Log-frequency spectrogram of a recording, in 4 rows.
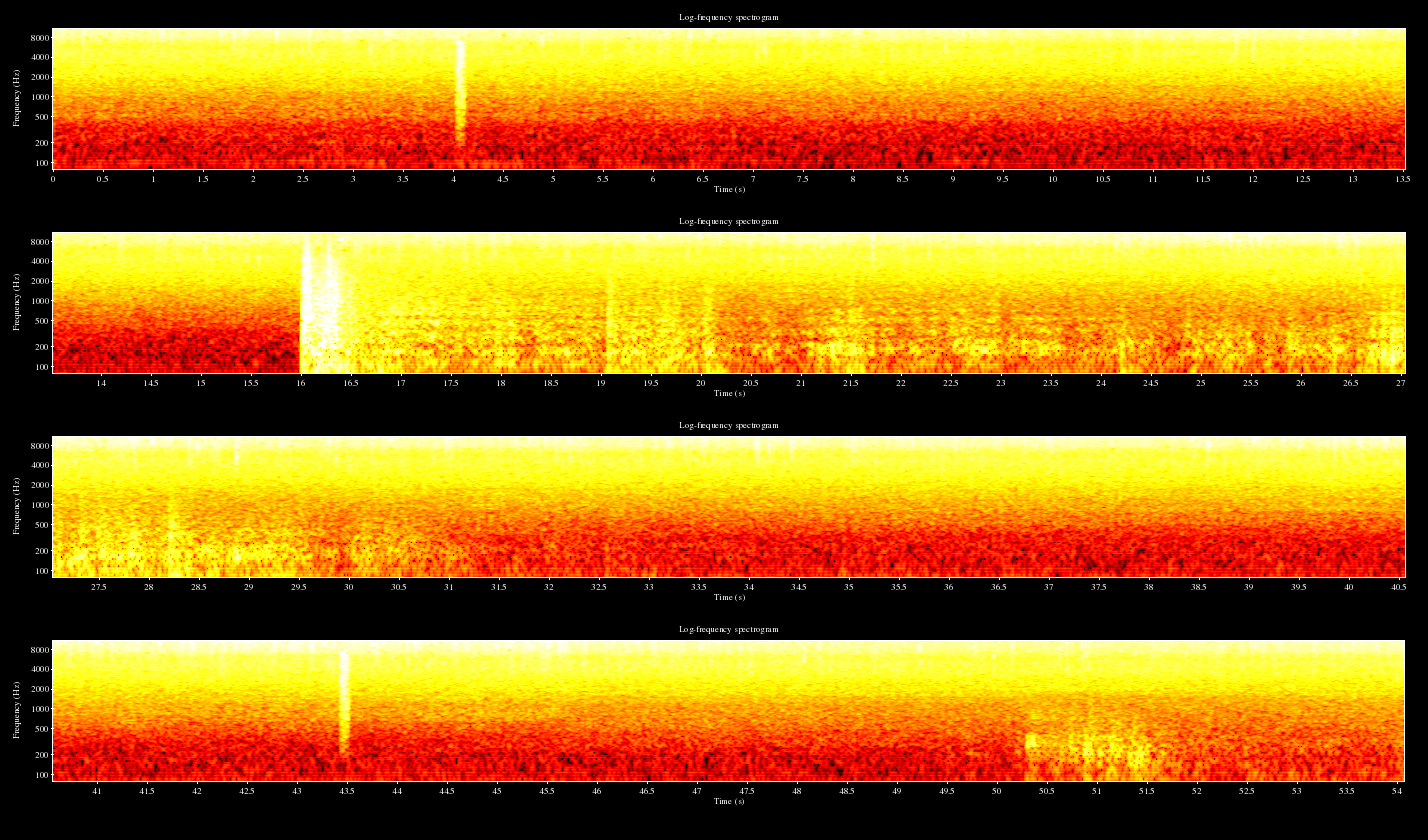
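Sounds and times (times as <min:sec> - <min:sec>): heavy rain: 0:00.0 - 0:54.0
thunder rumbling: 0:16.0 - 0:32.2, 0:50.2 - 0:54.0.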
